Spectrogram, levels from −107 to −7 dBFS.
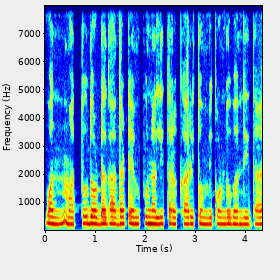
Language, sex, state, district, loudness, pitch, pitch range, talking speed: Kannada, female, Karnataka, Bidar, -17 LUFS, 235 Hz, 230-240 Hz, 110 wpm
